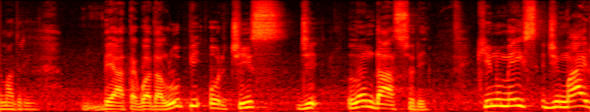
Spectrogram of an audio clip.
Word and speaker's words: Landázuri: vamos apresentar então a beata guadalupe ortiz de lã da suri é assim que pronuncia andar sobre a espanhola foi natural de madrid beata guadalupe ortiz de lã da suri que no mês de maio de 2017 ov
